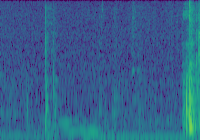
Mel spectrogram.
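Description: A dresser's doors being shut: a light click about half a second in, then a loud sharp knock as a door closes near the end.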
